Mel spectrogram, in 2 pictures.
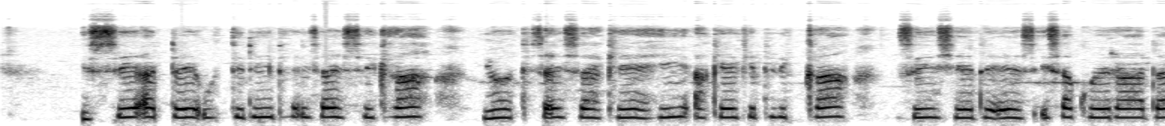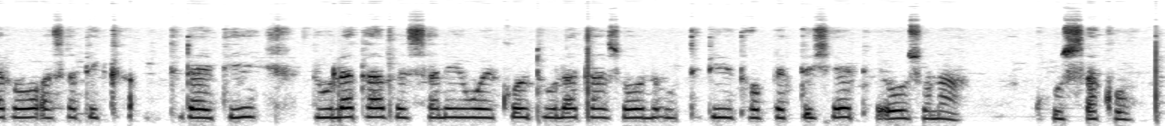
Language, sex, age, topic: Gamo, male, 18-24, government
